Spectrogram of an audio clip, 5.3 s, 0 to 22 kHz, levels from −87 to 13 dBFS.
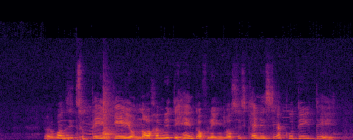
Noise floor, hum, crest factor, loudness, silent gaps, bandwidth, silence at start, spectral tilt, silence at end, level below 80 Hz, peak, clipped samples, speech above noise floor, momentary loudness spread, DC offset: -53 dBFS; none; 18 dB; -20 LUFS; none; 16 kHz; 0.65 s; -4.5 dB/octave; 0.1 s; -58 dBFS; -2 dBFS; under 0.1%; 34 dB; 10 LU; under 0.1%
